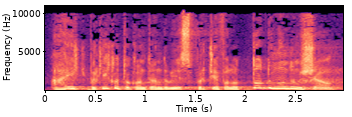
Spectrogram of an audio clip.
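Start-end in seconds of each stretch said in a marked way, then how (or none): 1.9-2.9 high barked command; robber's order. Retold or imitated. Robber ordering the restaurant floor, high shouted command. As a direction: yell it like a gunman taking the room.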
